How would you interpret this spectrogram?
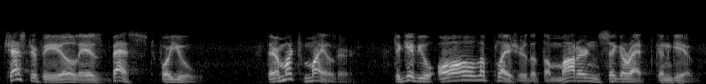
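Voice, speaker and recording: A man delivering an emphatic, salesmanlike advertising pitch as a 1950s radio announcer, with a husky voice. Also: huge pitch swings, moderate pace. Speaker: commercial announcer. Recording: muffled vintage radio recording.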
